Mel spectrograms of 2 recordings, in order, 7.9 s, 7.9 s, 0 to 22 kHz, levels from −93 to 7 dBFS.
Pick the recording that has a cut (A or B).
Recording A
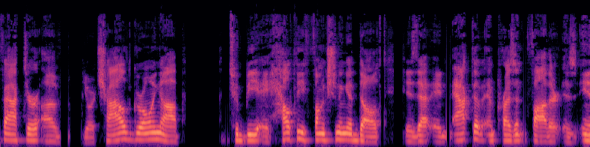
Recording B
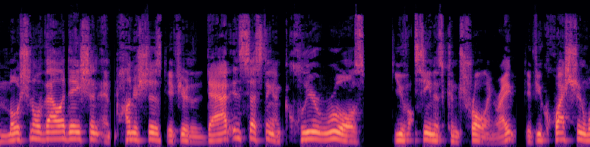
B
